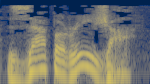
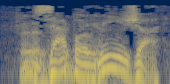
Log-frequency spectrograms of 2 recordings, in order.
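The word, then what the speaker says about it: Zaporizhzhia: Yes, I'm now going to display my acuity at pronouncing that word. It's Zaporizhia. Zaporizhia.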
